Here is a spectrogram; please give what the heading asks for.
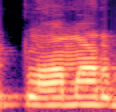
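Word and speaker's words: plumber: তাহলে যে গ্যাসের পাইপের মিস্ত্রি তাকে প্লামার বলে। তো মূল শব্দের ভিতরেই যেহেতু বিটা সাইলেন্ট ছিল, এই কারণে পুরো শব্দের মধ্যে বিটা সাইলেন্ট।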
